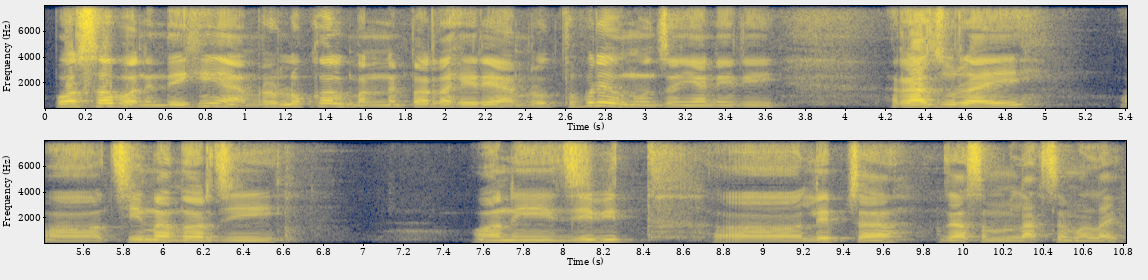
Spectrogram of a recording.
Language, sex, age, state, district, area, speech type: Nepali, male, 45-60, West Bengal, Darjeeling, rural, spontaneous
